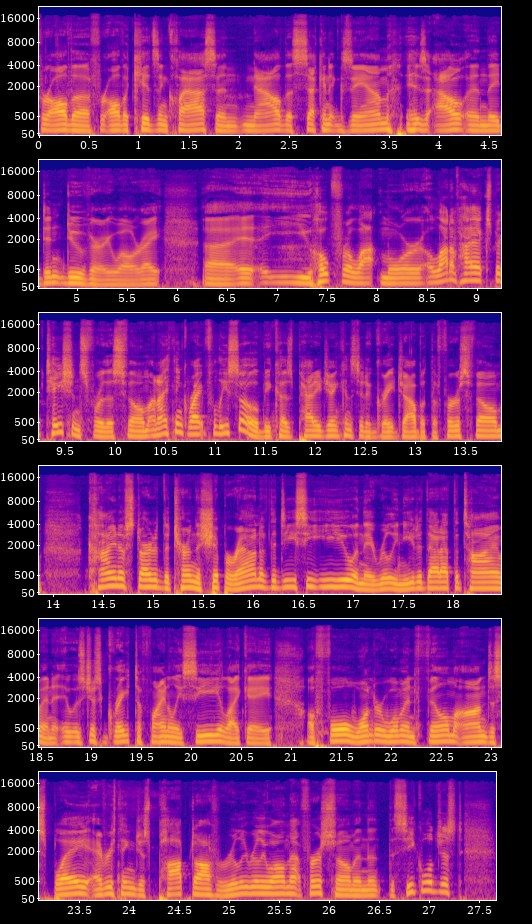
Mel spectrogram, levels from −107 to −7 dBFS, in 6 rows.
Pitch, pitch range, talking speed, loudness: 140 Hz, 125-155 Hz, 230 wpm, -27 LUFS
